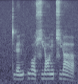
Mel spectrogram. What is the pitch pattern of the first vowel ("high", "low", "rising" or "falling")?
rising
